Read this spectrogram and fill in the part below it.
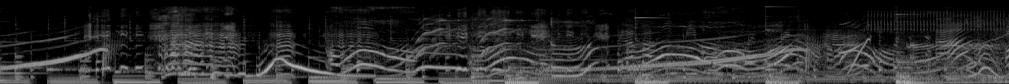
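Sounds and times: cartoon music with bass line: 0.0 - 10.0
high wordless cartoon voices: 2.6 - 10.0.

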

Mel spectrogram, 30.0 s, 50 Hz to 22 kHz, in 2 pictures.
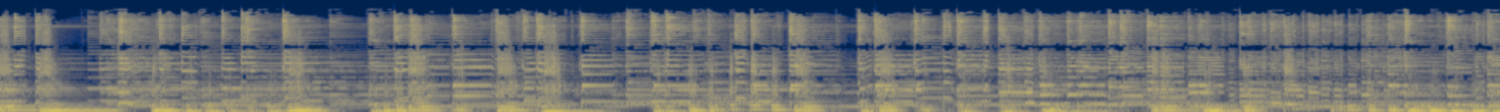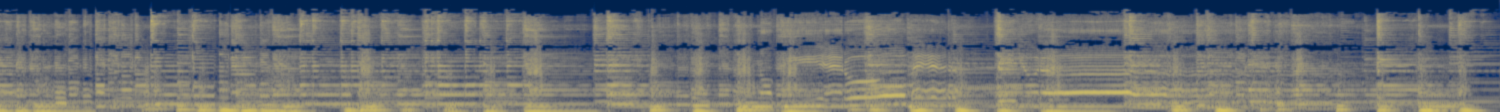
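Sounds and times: acoustic guitar strumming: 0.0 - 30.0
sousaphone bass line: 0.0 - 30.0
twelve-string guitar melody: 0.0 - 30.0.

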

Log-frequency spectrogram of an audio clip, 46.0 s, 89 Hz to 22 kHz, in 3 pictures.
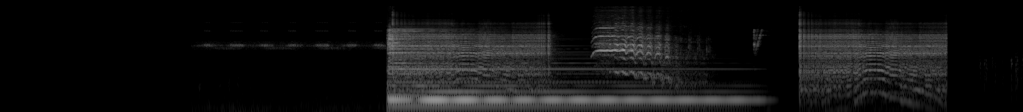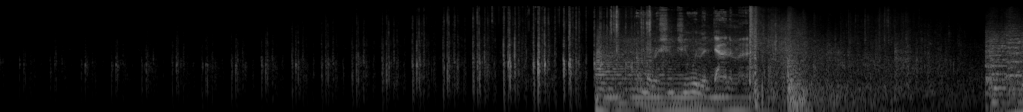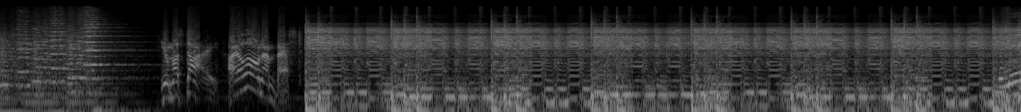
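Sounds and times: horse whinnying: 6.4 - 10.7
horse hoofbeats: 14.6 - 26.2
loud distorted music: 45.5 - 46.0.

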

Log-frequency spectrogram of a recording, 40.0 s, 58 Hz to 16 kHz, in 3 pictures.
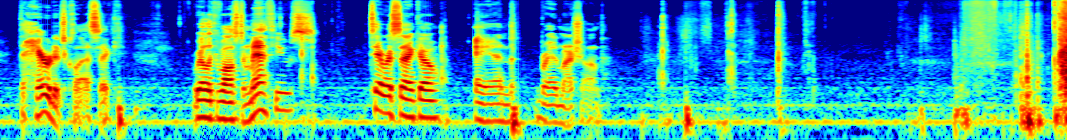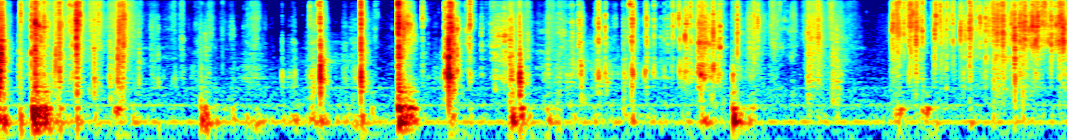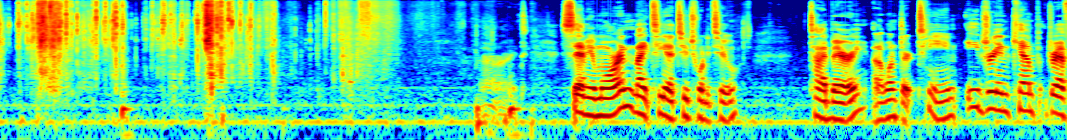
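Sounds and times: card pack tearing and crinkling: 13.2 - 15.2, 17.2 - 31.4.

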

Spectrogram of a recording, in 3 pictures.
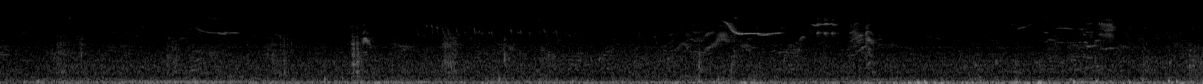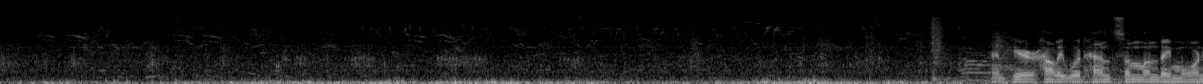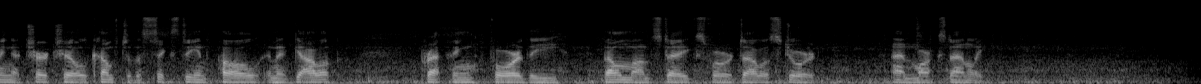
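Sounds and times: galloping horse hoofbeats on dirt: 0.0 - 8.2, 8.9 - 22.2, 26.0 - 36.0
birds chirping: 0.0 - 36.0.

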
